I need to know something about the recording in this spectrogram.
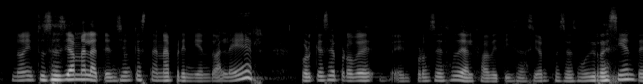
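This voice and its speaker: A woman's voice: medium pitch, mellow, clean tone. A woman curator with a Mexican Spanish accent giving a museum lecture, telling folk tales in a chatty, conversational way and often checking in with her audience. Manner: conversational, storytelling, frequent tag questions. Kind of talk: public lecture.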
